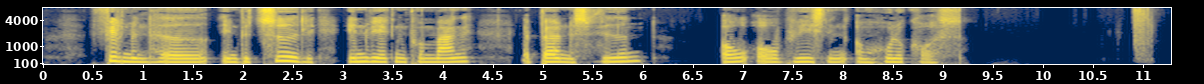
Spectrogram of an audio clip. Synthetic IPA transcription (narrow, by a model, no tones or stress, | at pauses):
fil̰mənɦæð̩ˠe̝nb̥e̝t͡sʰy̰ðˠəli | e̝nʋiɐɡ̥ne̝ŋpʰɒ̽mɑ̈ŋə | æb̥ɶɐ̰nːəsʋið̞ˠn | ʔɒ̽ʊʔɒʊɐb̥e̝ʋḭːsne̝ŋɒ̽mho̝lo̝kʰʁɒs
